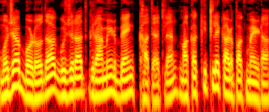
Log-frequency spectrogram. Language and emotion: Goan Konkani, neutral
